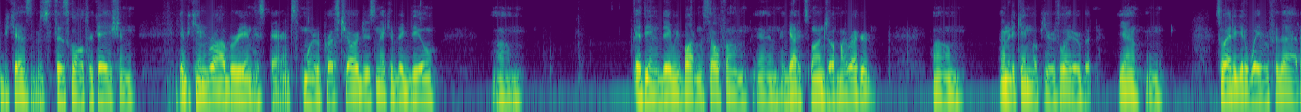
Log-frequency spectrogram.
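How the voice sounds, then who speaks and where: A man with a low, mellow voice rattles through his story at a quick clip. He sounds blunt and matter-of-fact, a former Navy SEAL recounting his past as an interview guest. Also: little pitch movement. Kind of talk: casual storytelling.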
